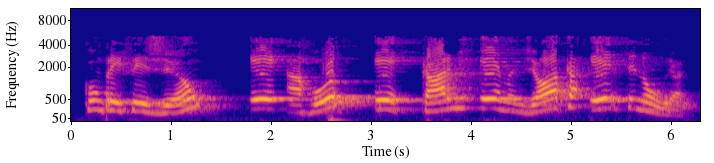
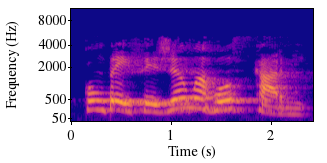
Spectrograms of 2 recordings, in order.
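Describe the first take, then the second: First: Every "e" punched louder with a rise before each item; stress on each E. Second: Each item with a light rising list tune, no "e" between; teacher listing groceries simply, comma by comma; list without conjunctions. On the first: Teacher demoing polysyndeton to the class, punching every "e". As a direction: hammer each repeated "e" in the list. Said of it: "No polissíndeto eu vou repetir o E". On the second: Teacher demoing asyndeton with a grocery list, plain rising list tune. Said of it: "aqui eu ignoro a presença do E". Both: Shown as a demonstration.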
